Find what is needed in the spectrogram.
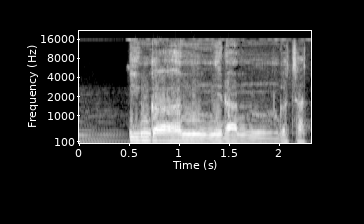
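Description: Soft background music with a steady low drone, cut off about half a second in by a loud man's voice holding one long, drawn-out sound as he begins to speak.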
